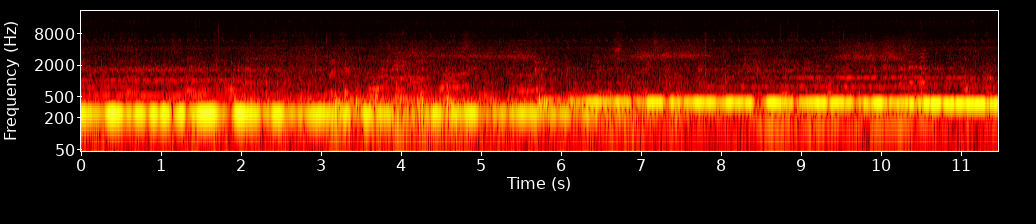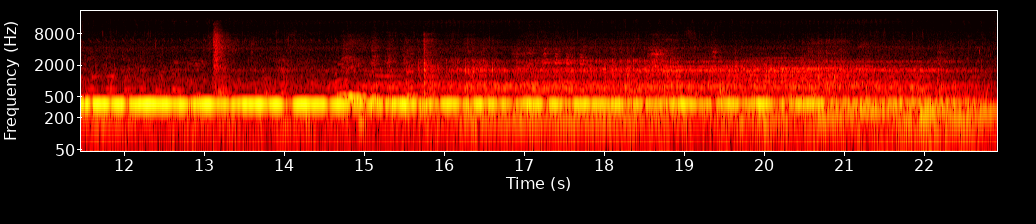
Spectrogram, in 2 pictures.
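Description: Film score music of long held low notes: one sustained note gives way to a higher sustained note about five seconds in, with fainter held tones above it.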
